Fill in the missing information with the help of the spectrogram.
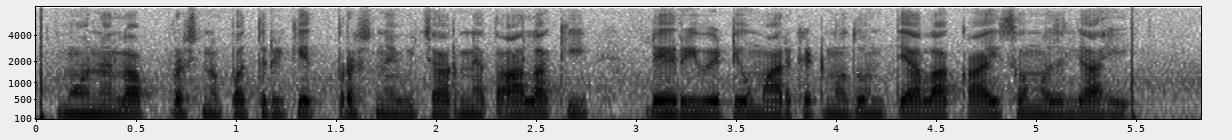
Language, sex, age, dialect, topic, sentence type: Marathi, male, 25-30, Standard Marathi, banking, statement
